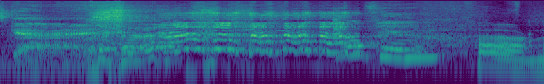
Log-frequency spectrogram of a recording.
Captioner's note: laughter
